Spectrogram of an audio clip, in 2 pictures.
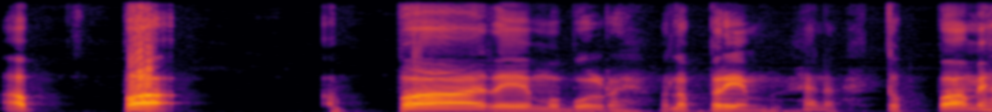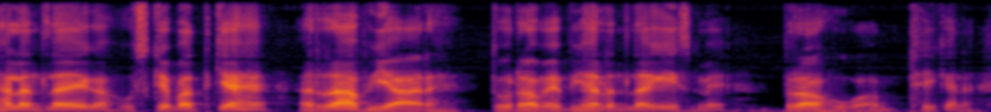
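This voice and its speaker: A man teaching a Hindi grammar lesson, explaining step by step and often asking whether it is clear. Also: a little high, moderate pace, hardly any pauses, no echo.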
